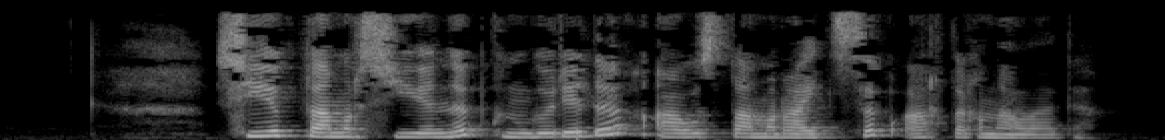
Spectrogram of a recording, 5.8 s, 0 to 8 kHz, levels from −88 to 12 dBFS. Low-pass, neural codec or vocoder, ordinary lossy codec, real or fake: 7.2 kHz; autoencoder, 48 kHz, 128 numbers a frame, DAC-VAE, trained on Japanese speech; MP3, 32 kbps; fake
